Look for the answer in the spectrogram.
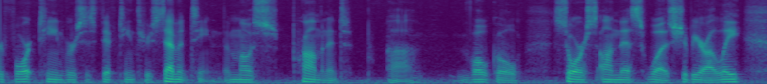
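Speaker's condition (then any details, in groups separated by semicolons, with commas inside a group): No condition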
